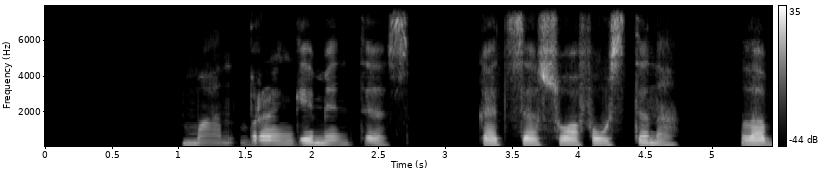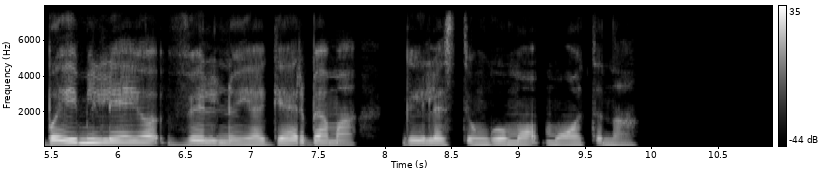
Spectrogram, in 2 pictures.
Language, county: Lithuanian, Alytus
